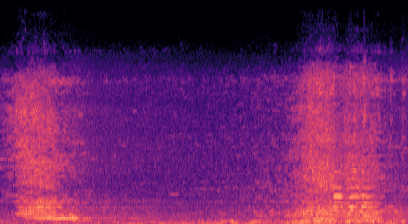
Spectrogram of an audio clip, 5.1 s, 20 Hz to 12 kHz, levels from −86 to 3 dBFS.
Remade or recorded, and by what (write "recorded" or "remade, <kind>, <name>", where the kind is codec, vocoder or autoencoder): recorded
